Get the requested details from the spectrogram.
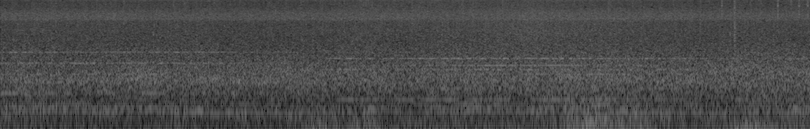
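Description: Water flows gently nearby.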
